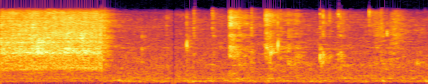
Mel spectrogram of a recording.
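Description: A loud steady hiss that cuts off suddenly about a second in, followed by scattered light clicks of a computer keyboard and mouse, several a second and irregular.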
